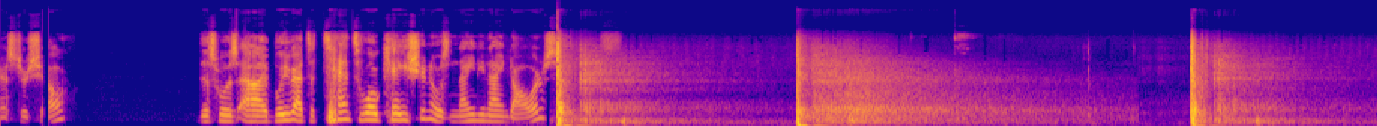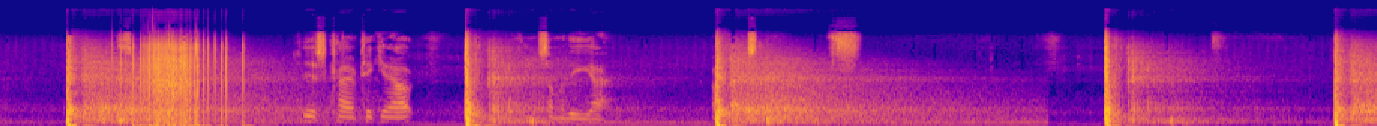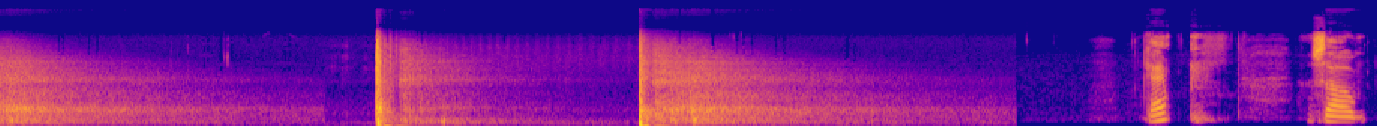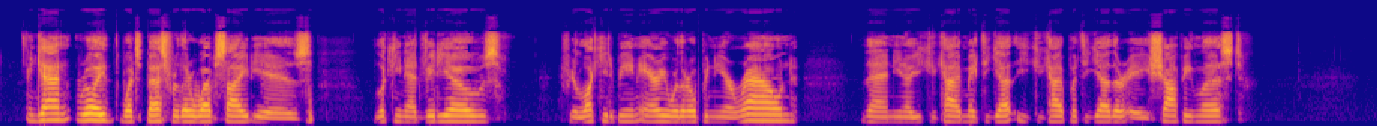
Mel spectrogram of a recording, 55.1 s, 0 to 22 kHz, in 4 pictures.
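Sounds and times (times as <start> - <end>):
firework crackling: 4.9 - 10.2, 11.5 - 23.7, 31.3 - 36.2
firework bangs: 4.9 - 10.8, 11.8 - 24.2, 24.8 - 26.4, 27.1 - 30.0, 31.3 - 33.3, 33.9 - 37.2.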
